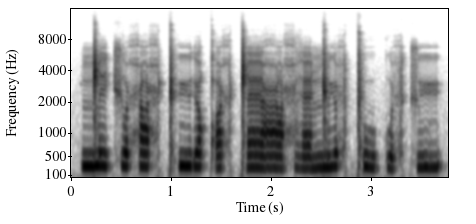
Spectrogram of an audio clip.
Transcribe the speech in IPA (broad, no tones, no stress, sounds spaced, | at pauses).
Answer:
ŋ͡ǁ e t͡ʃ o ħ ɑ ħ ǁʰ y ɾ y qʼ o ħ ǁ æ ʕ ɑ ħ ɦ æ ŋ͡ǁ y ħ ǁ u k u ħ t͡ʃ y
